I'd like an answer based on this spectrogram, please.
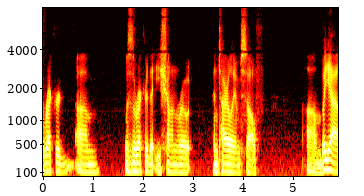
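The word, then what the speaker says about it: Ihsahn: The one connection I have to Ishan how's that how you say his name? Ishan? Sean.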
